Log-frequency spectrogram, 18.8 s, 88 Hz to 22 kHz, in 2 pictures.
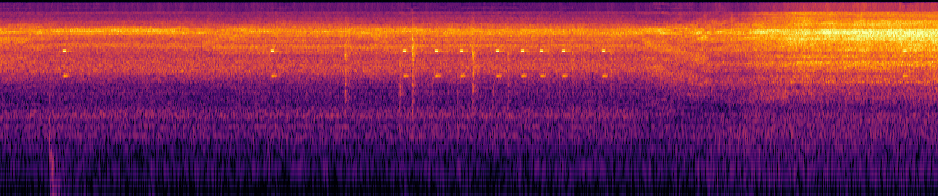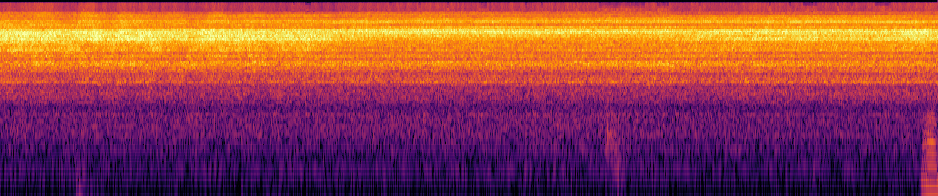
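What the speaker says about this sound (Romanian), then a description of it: "Și îi dăm cu aer cald la ăsta" Hot air rework station blowing strongly onto an iPad Pro 12.9 A2437 logic board during repair, a steady loud airflow hiss that starts partway through and holds, with faint clicks and small handling sounds before it.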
